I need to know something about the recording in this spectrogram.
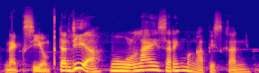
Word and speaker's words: NXIVM: Nah, di tahun itu, entah kenapa Allison itu menemukan sebuah organisasi bernama NXIVM, dibacanya Nexium.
